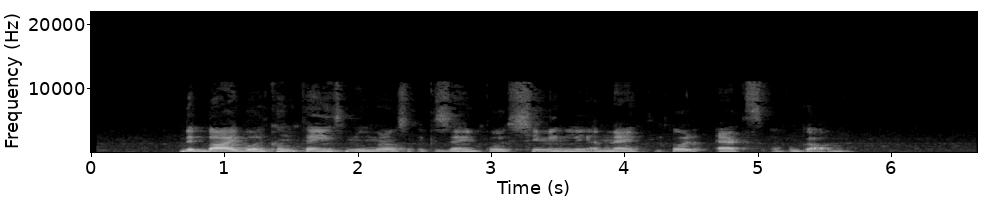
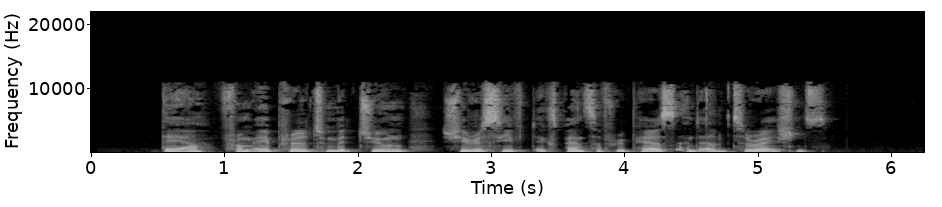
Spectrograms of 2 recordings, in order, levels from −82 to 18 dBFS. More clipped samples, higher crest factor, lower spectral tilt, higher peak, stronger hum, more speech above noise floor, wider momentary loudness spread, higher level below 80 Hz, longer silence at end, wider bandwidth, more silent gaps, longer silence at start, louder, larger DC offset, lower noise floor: neither; about the same, 18 dB vs 16 dB; first, -7.5 dB/octave vs -5 dB/octave; about the same, -2 dBFS vs 0 dBFS; neither; second, 42 dB vs 54 dB; first, 15 LU vs 8 LU; first, -44 dBFS vs -52 dBFS; first, 0.95 s vs 0.75 s; about the same, 11.5 kHz vs 11.5 kHz; neither; about the same, 0.65 s vs 0.55 s; second, -20 LUFS vs -16 LUFS; neither; second, -61 dBFS vs -70 dBFS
